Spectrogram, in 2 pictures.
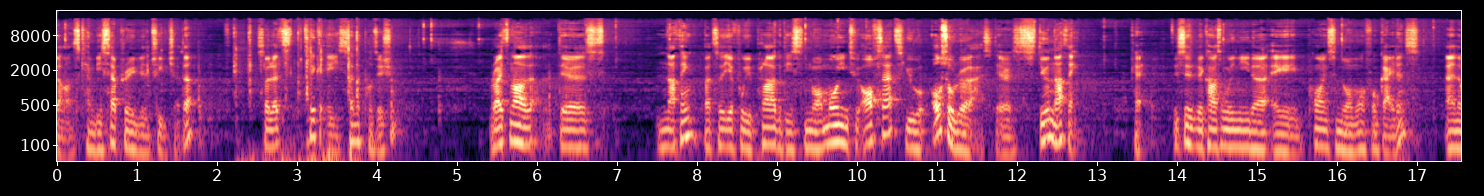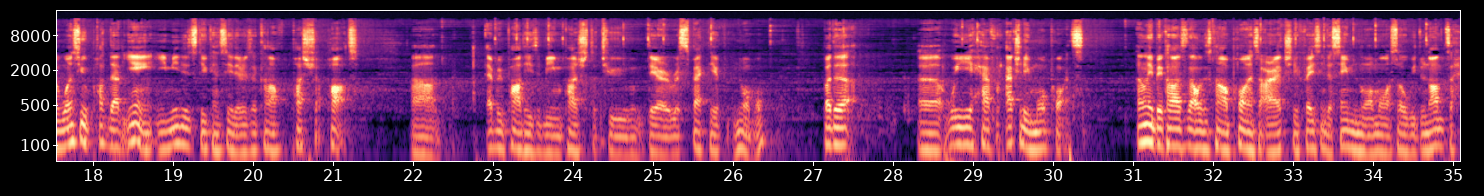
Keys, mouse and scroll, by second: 1.0 z, 2.2 ctrl+a, 5.2 click, 6.5-7.6 middle drag, 7.6 drag, 9.7-14.5 middle drag, 14.5 drag, 17.2-21.3 ctrl+middle drag, 22.7-27.2 typing, 23.0 click, 23.4 drag, 23.8 click, 24.6 click, 25.1-25.7 drag, 26.4 right click, 28.8 alt+shift+click, 30.9-32.4 middle drag, 32.4-34.7 typing, 32.5 click, 33.0 click, 33.7 drag, 34.2-34.6 drag.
